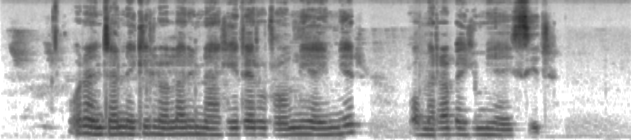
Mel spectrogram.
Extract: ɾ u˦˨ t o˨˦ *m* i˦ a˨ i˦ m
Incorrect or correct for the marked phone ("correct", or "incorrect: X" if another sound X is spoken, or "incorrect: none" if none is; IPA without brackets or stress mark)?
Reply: correct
